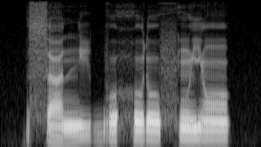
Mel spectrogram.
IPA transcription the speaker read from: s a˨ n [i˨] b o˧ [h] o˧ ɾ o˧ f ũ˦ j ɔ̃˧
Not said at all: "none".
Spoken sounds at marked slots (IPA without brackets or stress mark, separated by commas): i˨, h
